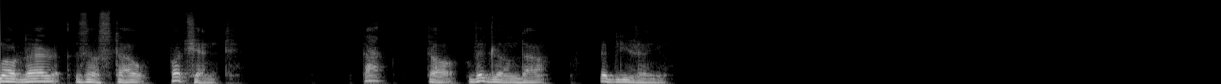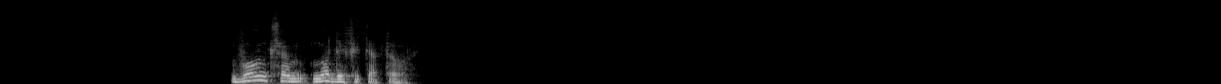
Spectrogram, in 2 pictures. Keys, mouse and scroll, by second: 4.1-5.0 scroll down 2, 5.0 scroll up 1, 7.4 middle click, 16.8 click, 18.5 click, 20.4 click.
